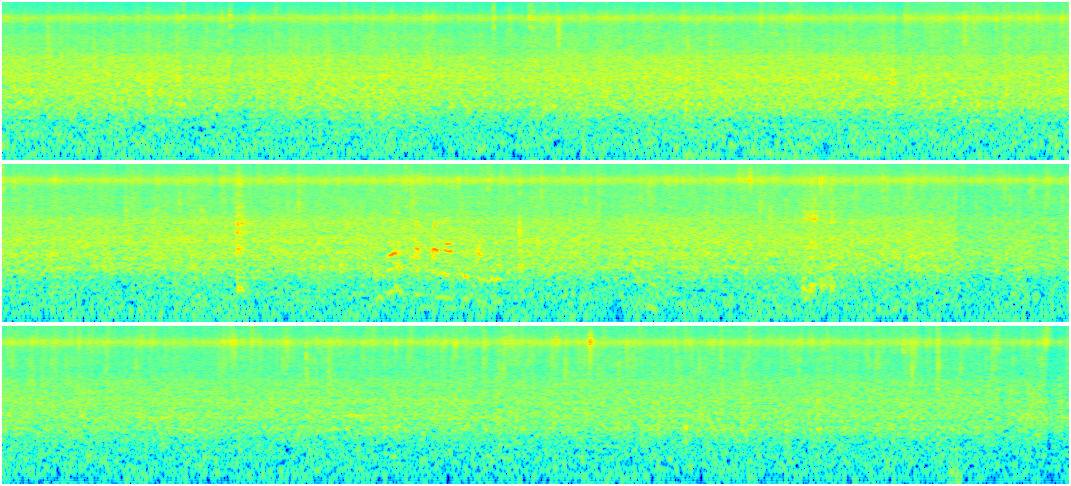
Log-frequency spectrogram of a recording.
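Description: Steady rain falling, a continuous even hiss. A few brief clinks of a metal spatula and pot lid come through around the middle.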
